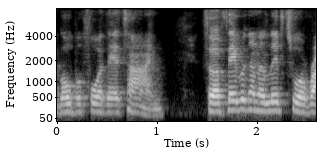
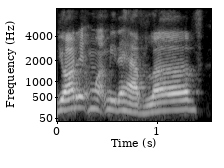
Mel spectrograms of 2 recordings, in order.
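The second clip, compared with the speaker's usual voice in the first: ordinary talk, nothing marked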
